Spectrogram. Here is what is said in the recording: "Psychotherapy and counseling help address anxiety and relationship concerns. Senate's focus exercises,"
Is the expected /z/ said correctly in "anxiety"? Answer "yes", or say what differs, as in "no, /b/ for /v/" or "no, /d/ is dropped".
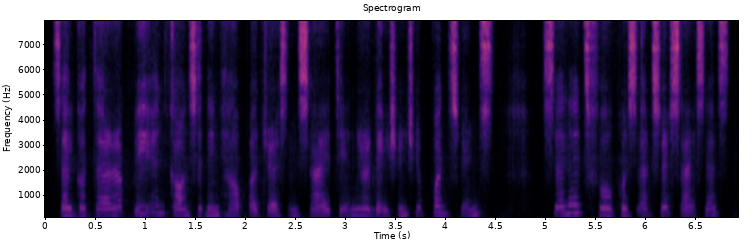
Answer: no, /s/ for /z/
